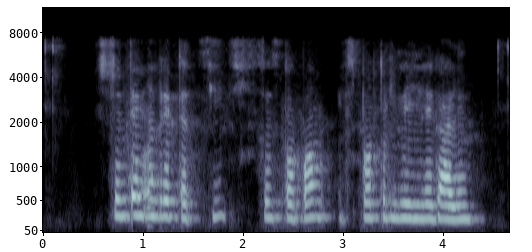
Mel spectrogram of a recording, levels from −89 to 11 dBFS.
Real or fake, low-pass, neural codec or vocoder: fake; 7.2 kHz; codec, 16 kHz, 4 kbps, FreqCodec, smaller model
